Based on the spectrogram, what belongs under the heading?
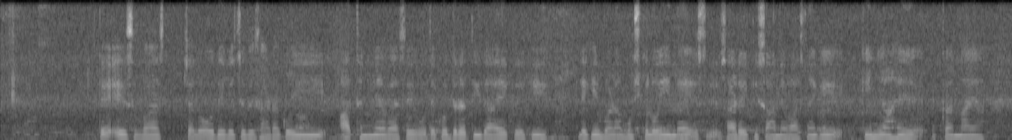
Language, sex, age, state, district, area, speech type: Dogri, female, 18-30, Jammu and Kashmir, Kathua, rural, spontaneous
